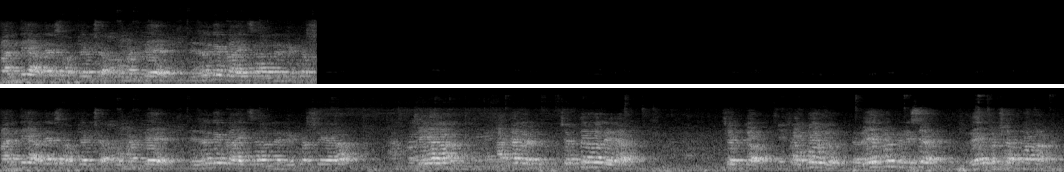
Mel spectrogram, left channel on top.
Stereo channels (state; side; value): drops out; left; at 3.2 s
